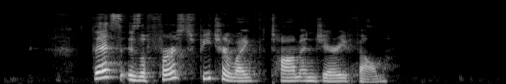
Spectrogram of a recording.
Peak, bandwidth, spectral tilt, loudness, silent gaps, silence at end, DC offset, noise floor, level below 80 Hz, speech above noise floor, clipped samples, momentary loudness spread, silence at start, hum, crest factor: -2 dBFS; 11.5 kHz; -5.5 dB/octave; -18 LUFS; none; 1.2 s; under 0.1%; -70 dBFS; -64 dBFS; 52 dB; under 0.1%; 11 LU; 0.95 s; none; 18 dB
